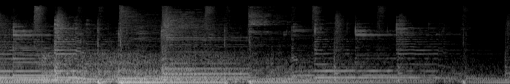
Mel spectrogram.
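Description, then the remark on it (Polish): Bus interior while driving in the evening: a steady, loud engine drone with a low rumble and shifting tonal whine, plus faint rattles and occasional thumps, continuous throughout with no talking. “W umówiony wieczór, jadąc autobusem, Zbyszek układał sobie w głowie wszystkie fakty”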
